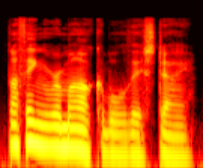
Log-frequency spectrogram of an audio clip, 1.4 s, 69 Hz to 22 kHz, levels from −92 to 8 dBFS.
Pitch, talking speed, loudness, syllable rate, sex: 125 Hz, 175 wpm, -17 LUFS, 6.8 syllables/s, male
